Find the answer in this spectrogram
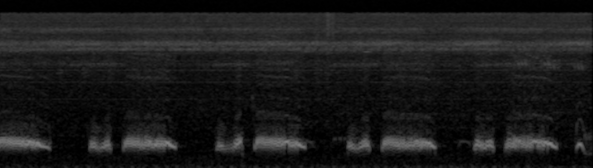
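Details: Fighting turtle doves give repeated soft, hollow coos in uneven long-and-short groups, closing with a quick wavering note, over faint steady background noise.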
